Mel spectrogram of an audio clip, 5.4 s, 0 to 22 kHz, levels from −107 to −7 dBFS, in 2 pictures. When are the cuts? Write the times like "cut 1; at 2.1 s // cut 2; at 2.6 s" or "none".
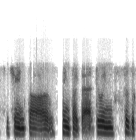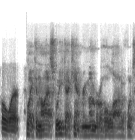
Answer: cut 1; at 3.2 s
